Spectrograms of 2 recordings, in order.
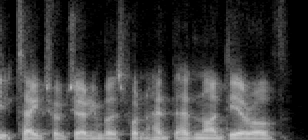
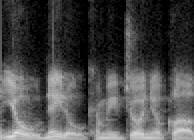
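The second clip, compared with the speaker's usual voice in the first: put-on American accent; 2 semitones higher, 4 dB louder than usual. Retelling history in slang, someone asking to join NATO: American accent. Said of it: "in an American accent for some reason".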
